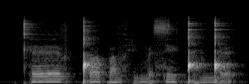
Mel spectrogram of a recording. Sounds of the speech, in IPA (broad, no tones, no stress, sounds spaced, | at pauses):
kʰ ɛː v ǃʼ ʌ p a v h ḭ m ɛ̰ s e ɡ͡ǃ ɛ̰ v ŋ͡ǃ ɛ̰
